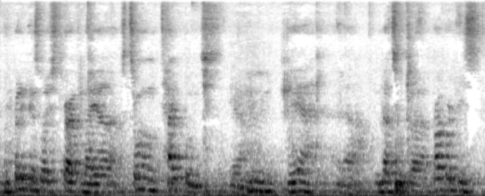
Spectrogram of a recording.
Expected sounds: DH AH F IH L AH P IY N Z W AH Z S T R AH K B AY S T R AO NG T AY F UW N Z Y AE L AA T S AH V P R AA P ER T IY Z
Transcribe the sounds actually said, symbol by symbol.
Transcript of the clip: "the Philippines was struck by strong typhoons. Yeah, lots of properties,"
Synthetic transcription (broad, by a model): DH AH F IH L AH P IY N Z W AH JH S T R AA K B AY S T R AO NG T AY P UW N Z Y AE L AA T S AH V P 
